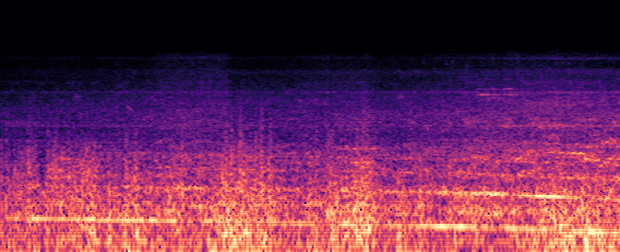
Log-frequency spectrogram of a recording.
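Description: Mumbai suburban local train (electric multiple unit) running along the track, heard from its open doorway: a steady rumble of wheels on rails, with a faint whine that drifts slowly in pitch in the second half.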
